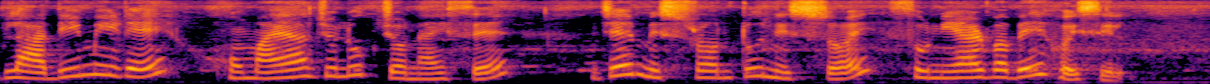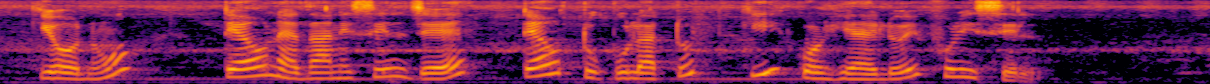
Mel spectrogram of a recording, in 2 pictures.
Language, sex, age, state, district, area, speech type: Assamese, female, 45-60, Assam, Tinsukia, rural, read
